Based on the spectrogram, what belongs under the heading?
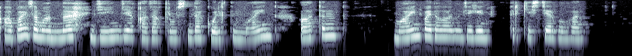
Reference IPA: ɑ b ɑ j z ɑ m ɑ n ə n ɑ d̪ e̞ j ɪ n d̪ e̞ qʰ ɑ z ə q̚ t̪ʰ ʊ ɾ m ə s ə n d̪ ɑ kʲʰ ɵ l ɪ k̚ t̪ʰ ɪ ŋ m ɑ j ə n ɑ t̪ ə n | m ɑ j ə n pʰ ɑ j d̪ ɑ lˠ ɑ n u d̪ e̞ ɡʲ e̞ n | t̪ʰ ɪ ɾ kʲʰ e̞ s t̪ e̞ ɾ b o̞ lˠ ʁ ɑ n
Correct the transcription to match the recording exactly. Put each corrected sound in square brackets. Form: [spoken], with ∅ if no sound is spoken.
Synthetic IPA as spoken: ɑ b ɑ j z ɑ m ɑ n ə n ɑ d̪ e̞ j ɪ n d̪ e̞ qʰ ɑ z [ɑ] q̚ t̪ʰ ʊ ɾ m ə s ə n d̪ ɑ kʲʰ ɵ l ɪ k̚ [t̪] ɪ ŋ m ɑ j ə n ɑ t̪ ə n | m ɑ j ə n pʰ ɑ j d̪ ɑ lˠ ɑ n u d̪ e̞ ɡʲ e̞ n | t̪ʰ ɪ ɾ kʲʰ e̞ s t̪ e̞ ɾ b o̞ lˠ ʁ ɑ n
